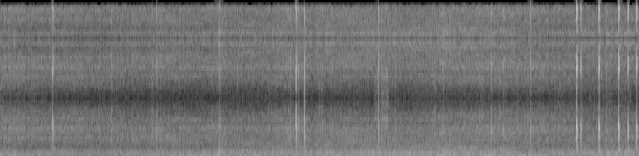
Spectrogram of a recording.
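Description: Steady low rumble of vehicle engines at a race track, with a quick run of sharp clicks near the end.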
